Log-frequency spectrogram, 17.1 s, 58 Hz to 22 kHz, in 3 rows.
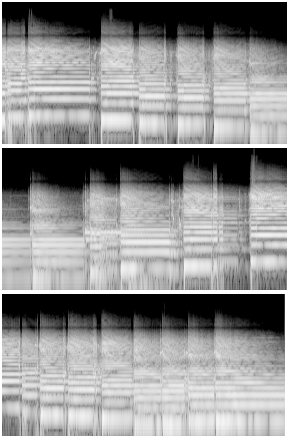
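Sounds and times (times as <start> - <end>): distorted electric guitar chords: 0.0 - 17.0.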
